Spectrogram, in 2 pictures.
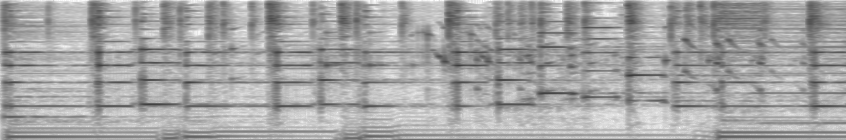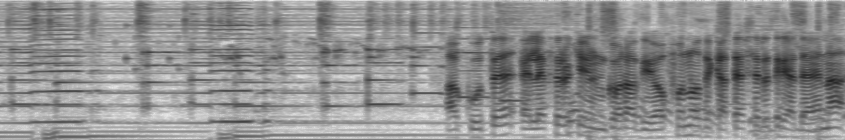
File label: spot, Σποτάκι για FM / AM & .org; Σποτάκια 1431ΑΜ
